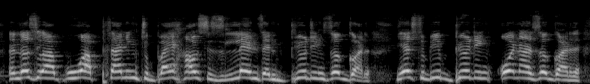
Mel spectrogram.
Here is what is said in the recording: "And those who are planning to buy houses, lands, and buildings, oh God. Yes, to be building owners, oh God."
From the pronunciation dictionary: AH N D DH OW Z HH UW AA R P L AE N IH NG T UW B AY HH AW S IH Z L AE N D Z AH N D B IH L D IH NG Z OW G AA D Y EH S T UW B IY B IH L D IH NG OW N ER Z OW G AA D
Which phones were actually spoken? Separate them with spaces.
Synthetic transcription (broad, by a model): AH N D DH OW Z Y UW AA W P L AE N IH NG T UW B AY HH AW S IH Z L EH N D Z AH N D B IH L D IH NG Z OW G AA D Y EH S T UW B IY B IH L D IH NG OW N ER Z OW G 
